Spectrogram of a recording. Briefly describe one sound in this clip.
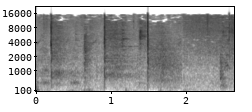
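A knife chops meat on a wooden board.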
